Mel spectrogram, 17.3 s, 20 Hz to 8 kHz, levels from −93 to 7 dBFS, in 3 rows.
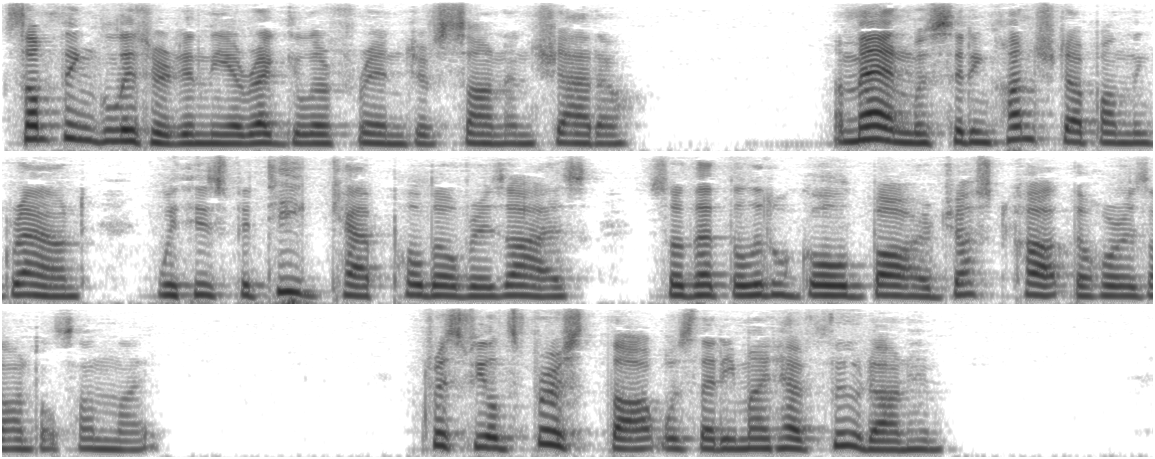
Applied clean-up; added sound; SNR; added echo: none; none; none; none.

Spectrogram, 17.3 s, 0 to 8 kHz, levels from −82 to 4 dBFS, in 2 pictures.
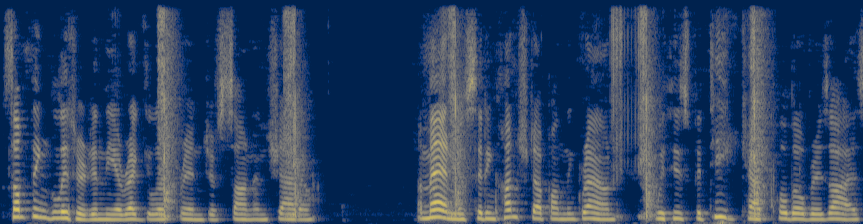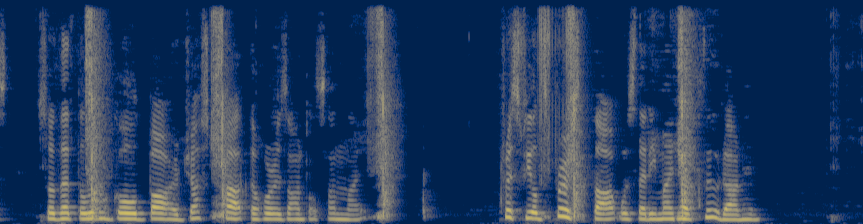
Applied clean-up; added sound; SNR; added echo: classical method log-MMSE.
